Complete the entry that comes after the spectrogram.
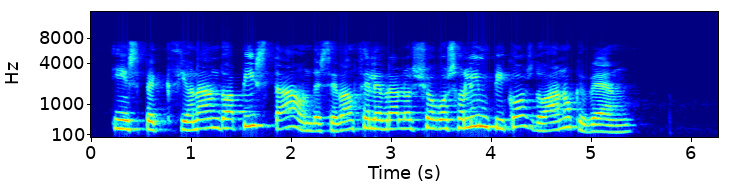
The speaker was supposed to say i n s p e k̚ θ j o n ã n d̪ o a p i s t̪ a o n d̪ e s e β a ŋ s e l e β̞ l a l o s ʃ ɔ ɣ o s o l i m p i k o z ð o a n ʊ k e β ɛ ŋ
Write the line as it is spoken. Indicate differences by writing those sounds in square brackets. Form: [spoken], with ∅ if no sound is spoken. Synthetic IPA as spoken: i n s p e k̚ θ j o n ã n d̪ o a p i s t̪ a o n d̪ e s e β a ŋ [θ] e l e β̞ [ɾ] a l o s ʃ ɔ ɣ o s o l i m p i k o z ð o a n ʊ k e β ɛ ŋ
